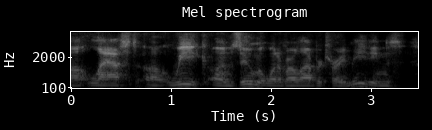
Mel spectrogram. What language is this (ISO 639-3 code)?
eng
